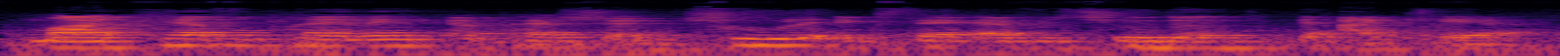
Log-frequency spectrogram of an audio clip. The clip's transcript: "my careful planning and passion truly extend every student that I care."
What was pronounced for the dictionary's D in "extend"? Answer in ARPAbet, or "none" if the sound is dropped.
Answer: none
